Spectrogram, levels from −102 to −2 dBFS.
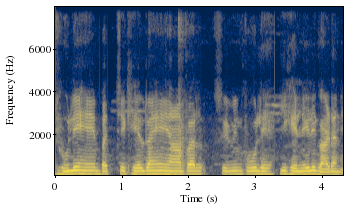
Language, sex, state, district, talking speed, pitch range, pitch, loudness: Hindi, male, Bihar, Jahanabad, 235 wpm, 140-155 Hz, 150 Hz, -14 LUFS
